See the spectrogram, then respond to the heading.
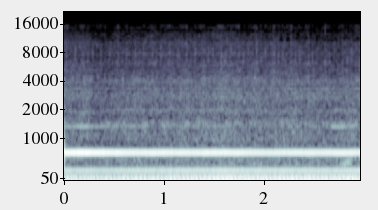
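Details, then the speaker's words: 1982 VW Westfalia with a Subaru engine swap, cold start, idling; a steady high-pitched hum over a soft, even idle thump. The electric fuel pump is noisy; a new, quieter pump was later fitted with a filter. "Everything seems to work. Cool. Okay, except for that fuel pump. That fuel pump is a noisy thing."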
